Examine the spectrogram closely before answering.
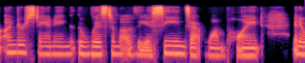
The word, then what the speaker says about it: Essenes: the hebrew mystic sect the essenes sometimes pronounced as the snoy or the asina greg braden is if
